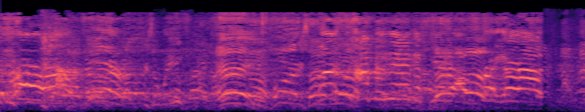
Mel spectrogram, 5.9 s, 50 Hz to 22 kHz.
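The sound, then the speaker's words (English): A large crowd of armed MAGA supporters at the U.S. Capitol building during the January 6th insurrection, demanding Nancy Pelosi, yells and screams all at once, many raised voices overlapping in a loud, continuous roar of shouting that stays intense before briefly dipping near the end. “During the January 6th insurrection, throngs of armed MAGA freaks screamed at the Capitol building to send over Nancy Pelosi or else they'd come inside and get her.”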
